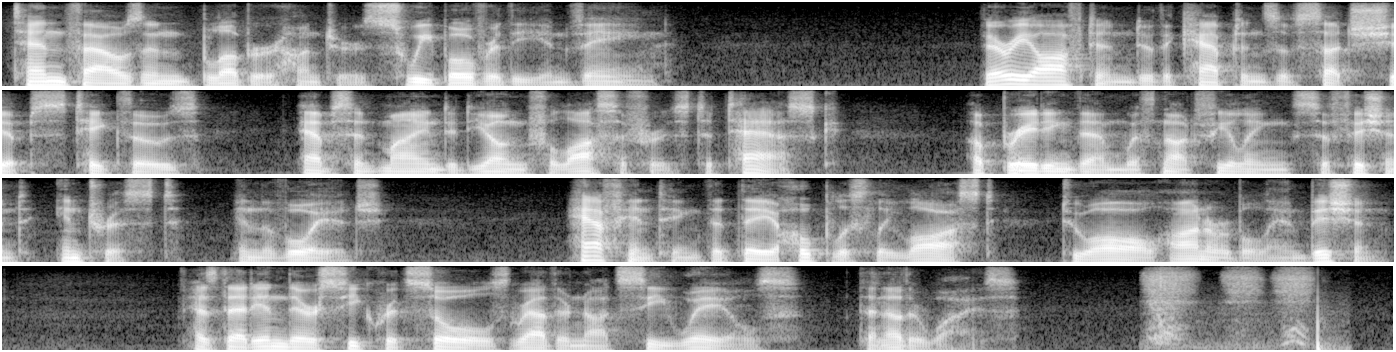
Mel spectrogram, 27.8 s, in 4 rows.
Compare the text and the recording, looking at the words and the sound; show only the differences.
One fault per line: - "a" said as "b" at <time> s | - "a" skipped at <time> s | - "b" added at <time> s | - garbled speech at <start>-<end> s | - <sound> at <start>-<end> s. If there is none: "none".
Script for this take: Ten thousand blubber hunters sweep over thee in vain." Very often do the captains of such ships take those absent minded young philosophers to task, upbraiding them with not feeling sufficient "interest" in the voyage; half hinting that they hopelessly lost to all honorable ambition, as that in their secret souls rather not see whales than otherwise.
- sniff at 26.6-27.6 s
